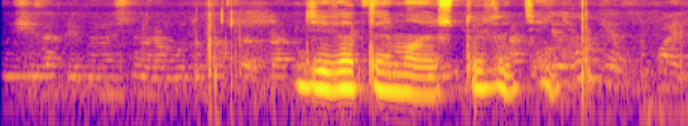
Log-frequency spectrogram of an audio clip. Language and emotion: Russian, sad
